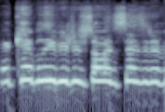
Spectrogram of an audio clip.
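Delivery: very high-pitched mock girlfriend voice; imitated upset girlfriend. Girlfriend scolding him over the runaway dog, imitated high-pitched upset. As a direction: mimic her hurt reproach way up high. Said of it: "She started crying".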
